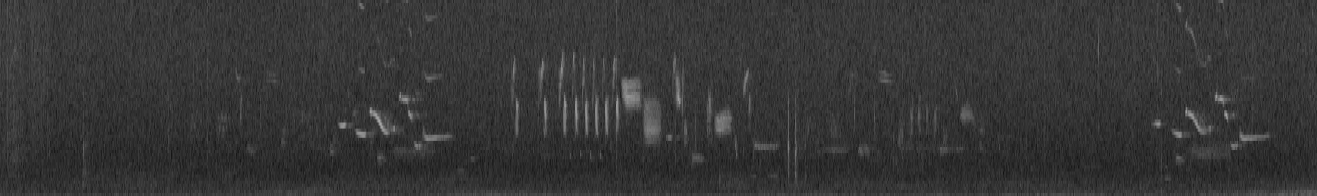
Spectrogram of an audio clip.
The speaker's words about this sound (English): And a song sparrow here too.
